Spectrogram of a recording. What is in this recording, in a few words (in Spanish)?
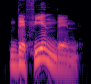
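"defienden", Spanish; mekanta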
